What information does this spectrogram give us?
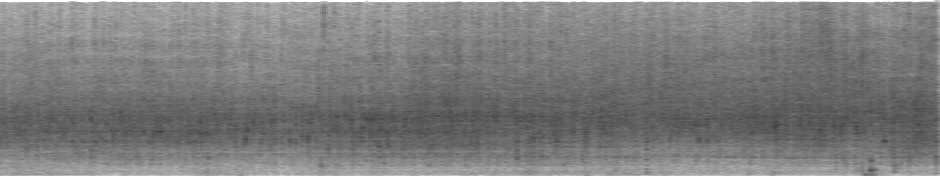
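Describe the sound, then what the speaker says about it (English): Sauce sizzles steadily in a pan of oil left from frying sea bass for paccheri, a dense continuous crackle with a few sharper pops, close and fairly loud, with no voices. "now we're going to make the sauce in the same oil and the same pan as this"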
